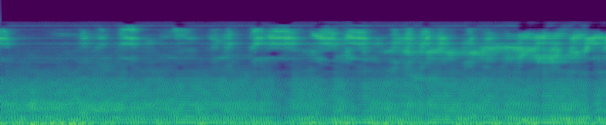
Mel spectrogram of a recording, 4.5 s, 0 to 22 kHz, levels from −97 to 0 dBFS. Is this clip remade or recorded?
remade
